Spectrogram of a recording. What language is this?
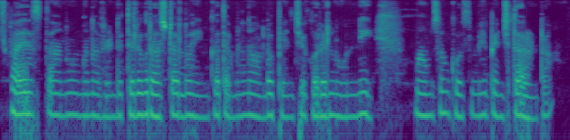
Telugu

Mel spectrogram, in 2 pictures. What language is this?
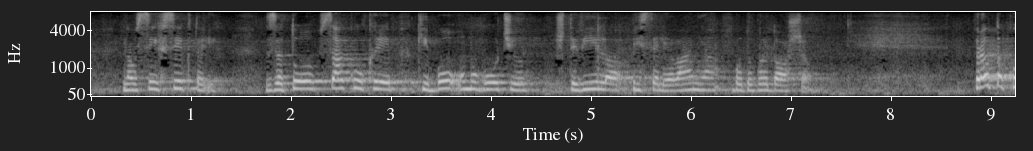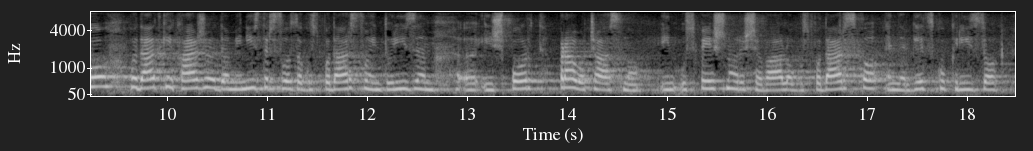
Slovenian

